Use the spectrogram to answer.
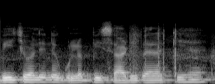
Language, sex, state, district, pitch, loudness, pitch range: Hindi, male, Uttar Pradesh, Shamli, 100 Hz, -16 LUFS, 100-110 Hz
